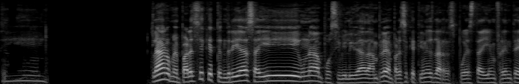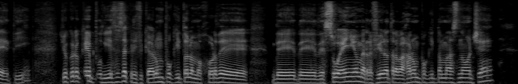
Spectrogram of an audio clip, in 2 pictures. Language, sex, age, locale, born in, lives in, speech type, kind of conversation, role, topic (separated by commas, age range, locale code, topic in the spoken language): Spanish, male, 30-34, es-MX, Mexico, Mexico, conversation, advice, advisor, ¿Cómo puedo equilibrar mis pasiones con mi vida diaria?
